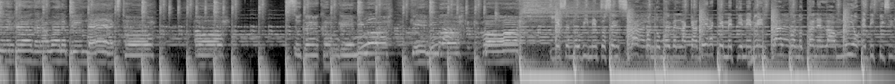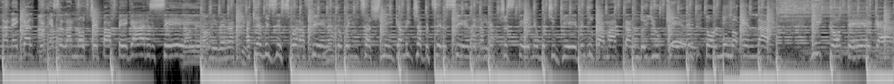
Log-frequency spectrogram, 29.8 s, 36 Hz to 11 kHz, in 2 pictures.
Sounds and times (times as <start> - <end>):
Funk: 18.3 - 29.8.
